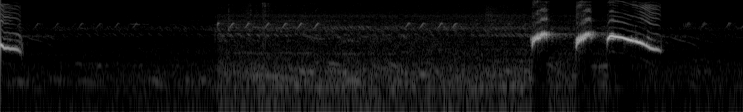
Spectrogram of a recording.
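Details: Female red-whiskered bulbul chirping cheerfully to motivate males to sing; after a brief note at the start and a quiet stretch, one full phrase comes: paired short rising chirps then a long descending whistle.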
